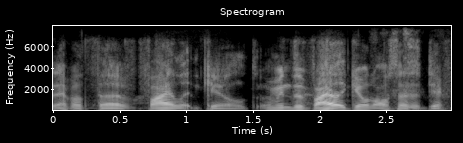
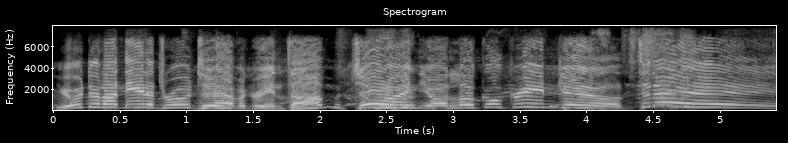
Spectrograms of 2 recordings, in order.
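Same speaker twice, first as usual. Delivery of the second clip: put-on old-timey ad read; 8 dB louder than usual. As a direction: sell it like a vintage radio ad. Reading out a fantasy ad poster.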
